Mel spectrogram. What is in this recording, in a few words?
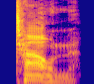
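"town", American English; 英语音标发音（剑桥版）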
